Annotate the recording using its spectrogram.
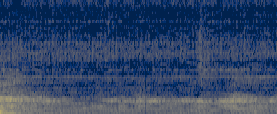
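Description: Quiet room tone with a steady low electrical hum, and faint voices murmuring in the background; the tail of a spoken "yeah" cuts off at the very start.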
